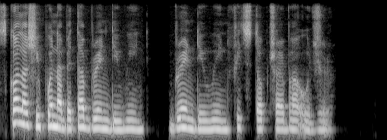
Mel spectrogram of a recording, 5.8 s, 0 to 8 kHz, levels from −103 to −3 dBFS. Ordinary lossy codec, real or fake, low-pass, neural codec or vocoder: none; real; 7.2 kHz; none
